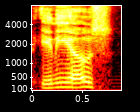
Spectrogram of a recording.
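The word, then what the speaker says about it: Ineos: I like it all right so did I pronounce it right inos yes inos Grenadier is the name of the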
